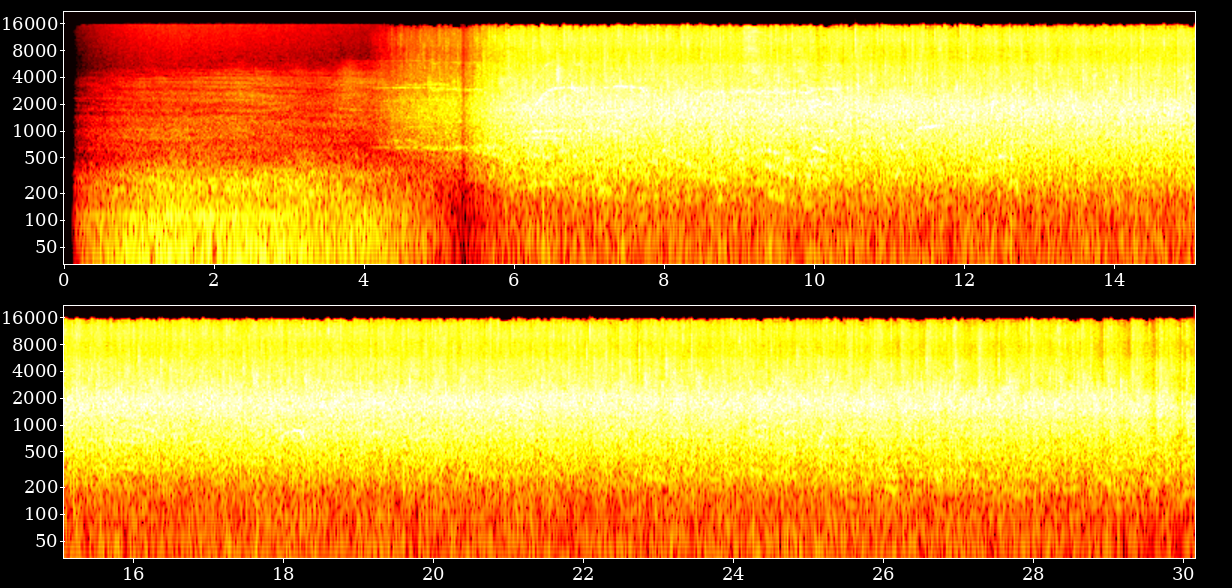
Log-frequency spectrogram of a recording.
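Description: A large audience applauding: a few seconds of quieter sound, then a dense, loud, steady wave of clapping from about five seconds in, mixed with some voices from the crowd.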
